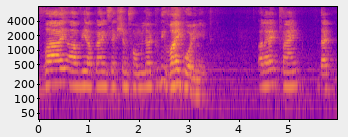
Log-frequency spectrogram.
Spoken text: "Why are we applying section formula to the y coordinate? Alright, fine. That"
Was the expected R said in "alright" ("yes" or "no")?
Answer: no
